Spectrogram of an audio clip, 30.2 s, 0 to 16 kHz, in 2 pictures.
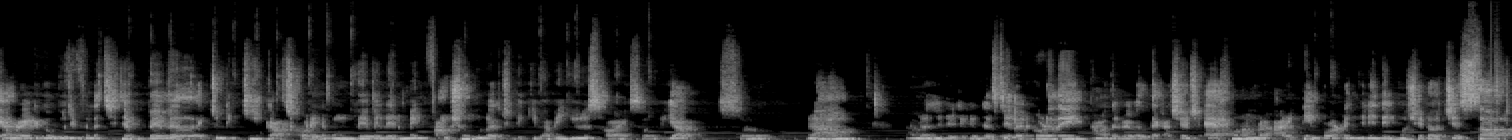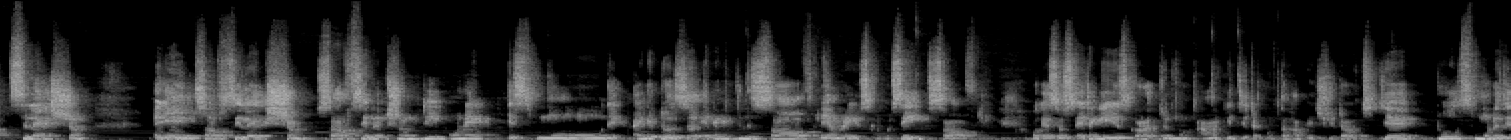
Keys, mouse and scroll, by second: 1.5 alt+click, 1.9 alt+right click, 2.4 alt+click, 2.8 alt+right click, 4.7 right click, 5.7 click, 7.0 scroll down 1, 10.7 scroll down 1, 11.4 scroll up 1, 11.6 alt+middle click, 13.2 click, 20.0 click, 20.6 shift+right click, 21.4 scroll down 1, 21.5 scroll up 1, 22.2 alt+middle click, 22.6-25.8 alt+right drag, 25.8-26.2 scroll up 1, 26.9 alt+middle click, 27.3 alt+right click, 27.7 alt+middle click, 29.0 right click.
